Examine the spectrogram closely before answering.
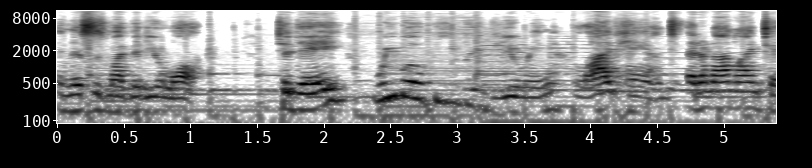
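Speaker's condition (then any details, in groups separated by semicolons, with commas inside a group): No condition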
